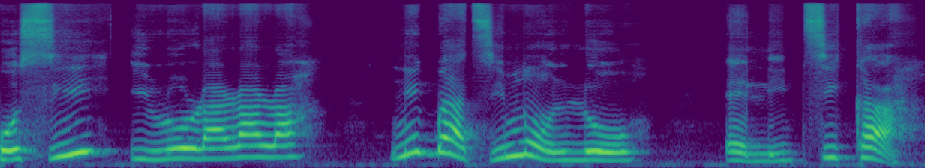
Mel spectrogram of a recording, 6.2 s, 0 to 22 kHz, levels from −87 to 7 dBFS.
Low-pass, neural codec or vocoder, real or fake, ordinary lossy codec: none; autoencoder, 48 kHz, 128 numbers a frame, DAC-VAE, trained on Japanese speech; fake; none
